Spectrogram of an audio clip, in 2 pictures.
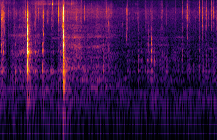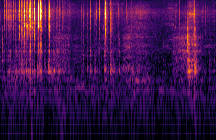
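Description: Small clicks and taps of fingers handling a plastic action figure's head as its face and hair pieces are pressed into place. There are two sharp clicks in the first second and a half and a short rustle around the middle.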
